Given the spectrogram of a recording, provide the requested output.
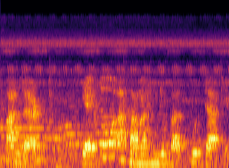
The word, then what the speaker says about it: Van Leer: Bacanya Van Leer, yaitu agama Hindu Buddha di Nusantara dikarenakan adanya ketertarikan bangsa Indonesia terhadap sebuah pembelajaran, yaitu dengan mengundang para Brahmana.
